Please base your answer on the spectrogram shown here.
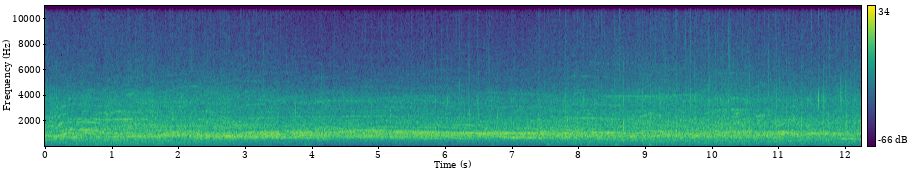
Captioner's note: cheering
